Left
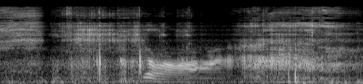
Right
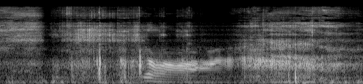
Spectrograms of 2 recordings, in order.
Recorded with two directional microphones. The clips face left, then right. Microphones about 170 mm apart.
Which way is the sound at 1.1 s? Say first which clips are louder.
Left 3 dB; centre (ahead or behind).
